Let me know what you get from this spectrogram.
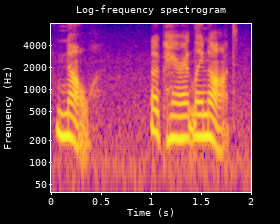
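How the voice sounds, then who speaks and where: A woman playing an aloof, austere young warrior in a video game, speaking in a cool, terse, deliberate way. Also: mid-range voice, heavy background noise, natural voice. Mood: calm, detached.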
